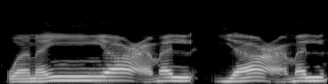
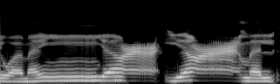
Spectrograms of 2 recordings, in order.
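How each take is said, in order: First: وَمَنْ يَعْمَلْ with a light, natural Ain; simple recitation. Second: يَعْمَلْ with the Ain forced and overdone; exaggerated Ain. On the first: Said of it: "That's enough". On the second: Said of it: "You don't need to say". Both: Shown as a demonstration.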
